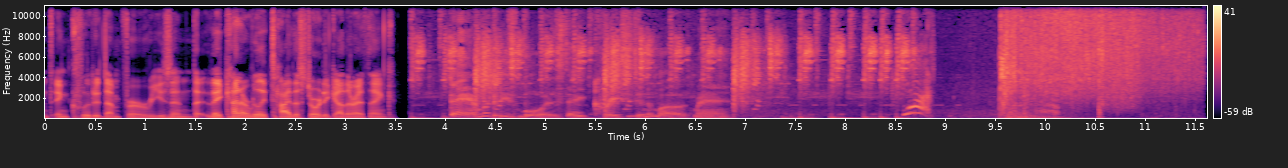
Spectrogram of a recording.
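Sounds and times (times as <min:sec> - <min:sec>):
speech: 0:00.0 - 0:07.2, 0:08.6 - 0:09.0
cartoon explosion: 0:09.6 - 0:11.6
second smaller crack: 0:09.6 - 0:11.6.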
